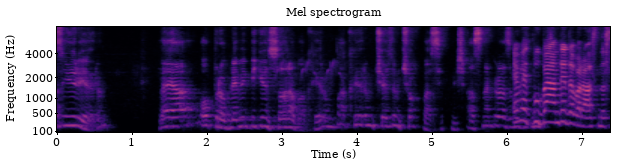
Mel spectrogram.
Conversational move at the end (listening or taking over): taking over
